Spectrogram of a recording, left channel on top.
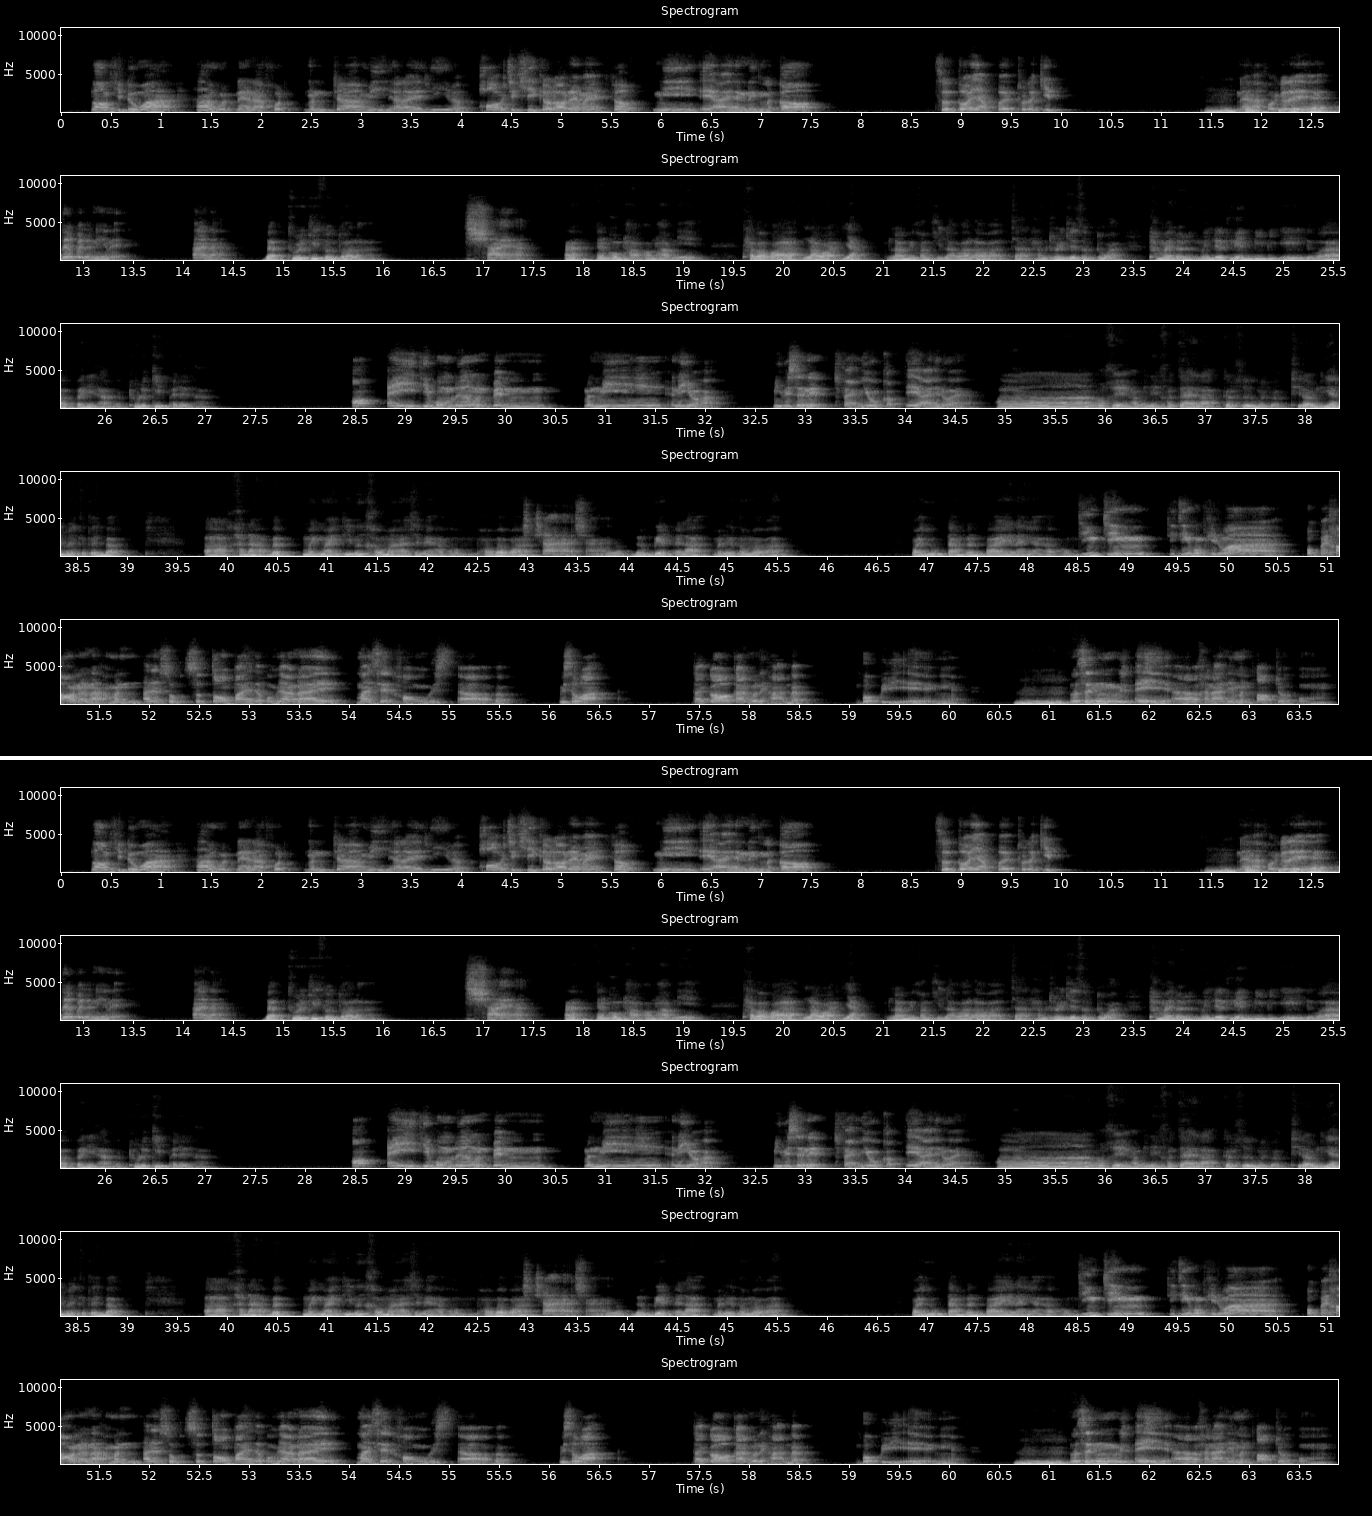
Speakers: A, on the left; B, in the centre.
A: ลองคิดดูว่าถ้าหมดในอนาคตมันจะมีอะไรที่แบบพอจะคิดกับเราได้ไหมก็มี AI อไออันหนึ่งแล้วก็ส่วนตัวอยากเปิดธุรกิจ
B: อืมเป็นธุรกิจส่วนตัวเหรอครับ
A: ในอนาคตก็เลยเลือกเป็นอันนี้เลยอะไรนะฮะ
B: แบบธุรกิจส่วนตัวเหรอครับ
A: ใช่ฮะ
B: อ่ะงั้นผมถามคำถามนี้ ถ้าแบบว่าเราอ่ะอยากเรามีความคิดแล้วว่าเราอ่ะจะทำธุรกิจส่วนตัว ทำไมเราถึงไม่เลือกเรียน BBA หรือว่าไปในทางแบบธุรกิจไปเลยล่ะครับ
A: อ๋อไอที่ผมเลือกมันเป็นมันมีอันนี้อยู่ฮะมี business แฝงอยู่กับ AI ด้วยฮะ
B: อ่าโอเคครับ อันนี้เข้าใจละก็คือเหมือนแบบที่เราเรียนมันก็เป็นแบบอ่าคณะแบบใหม่ๆที่เพิ่งเข้ามาใช่ไหมครับผมเพราะแบบว่า
A: ใช่ฮะใช่
B: มันก็แบบเริ่มเปลี่ยนไปละมันก็ต้องแบบว่าประยุกต์ตามกันไปอะไรเงี้ยครับผม
A: จริงๆจริงๆผมคิดว่าผมไปเข้าอันนั้นอ่ะมันอาจจะสุดสุดโต่งไปแต่ผมอยากได้ mindset ของวิศเอ่อแบบวิศวะแต่ก็การบริหารแบบพวก BBA ออย่างเงี้ย
B: อืม
A: แล้วซึ่งไอเอ่อคณะเนี้ยมันตอบโจทย์ผม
